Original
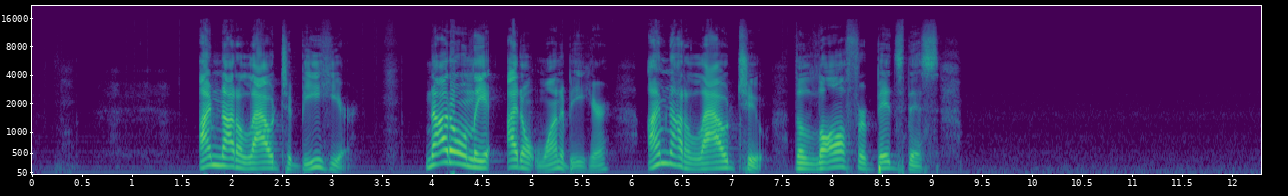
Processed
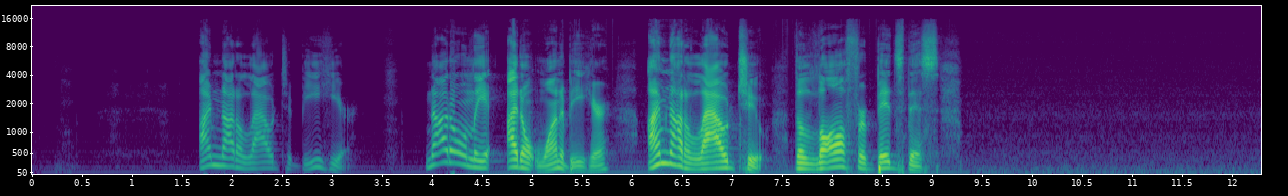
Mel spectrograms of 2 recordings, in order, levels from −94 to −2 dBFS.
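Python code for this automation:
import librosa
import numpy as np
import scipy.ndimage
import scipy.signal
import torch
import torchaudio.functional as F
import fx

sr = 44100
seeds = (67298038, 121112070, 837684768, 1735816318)

y = fx.gain(x, sr, db=fx.line((2.03, -6.0), (2.6, -16.0), (3.04, -5.5), (4.25, -5.5), (4.83, 7.0)))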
